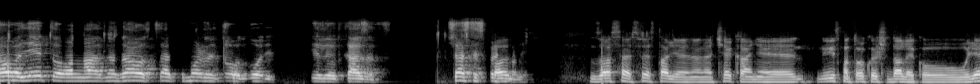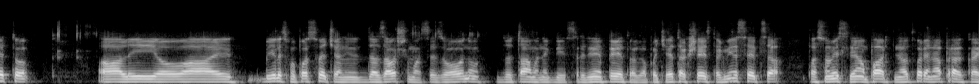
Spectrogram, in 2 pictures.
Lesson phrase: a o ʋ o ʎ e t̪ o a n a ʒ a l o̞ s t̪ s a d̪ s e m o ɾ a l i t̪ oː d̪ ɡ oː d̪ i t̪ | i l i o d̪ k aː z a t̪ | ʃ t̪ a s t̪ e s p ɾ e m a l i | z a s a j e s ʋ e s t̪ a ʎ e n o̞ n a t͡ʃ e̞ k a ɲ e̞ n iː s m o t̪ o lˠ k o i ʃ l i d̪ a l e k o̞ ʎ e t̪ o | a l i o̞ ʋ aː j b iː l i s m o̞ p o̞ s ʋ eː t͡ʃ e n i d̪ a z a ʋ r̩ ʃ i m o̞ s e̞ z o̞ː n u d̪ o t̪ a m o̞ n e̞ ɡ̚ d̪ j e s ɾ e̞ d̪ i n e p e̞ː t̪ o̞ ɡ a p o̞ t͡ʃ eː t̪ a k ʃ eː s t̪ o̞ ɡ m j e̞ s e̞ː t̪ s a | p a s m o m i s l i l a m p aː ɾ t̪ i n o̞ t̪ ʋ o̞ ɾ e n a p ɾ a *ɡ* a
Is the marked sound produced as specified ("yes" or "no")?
no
